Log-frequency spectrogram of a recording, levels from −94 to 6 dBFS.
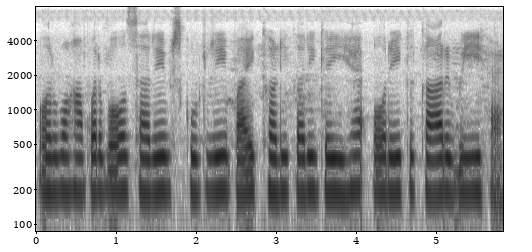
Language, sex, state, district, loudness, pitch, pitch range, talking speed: Hindi, male, Chandigarh, Chandigarh, -16 LUFS, 190 Hz, 190-195 Hz, 165 wpm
